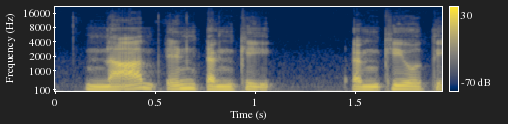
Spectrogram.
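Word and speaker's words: Ntangki: एन टंकी नाम का है, इसमें एन साइलेंट होता है, ओके।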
